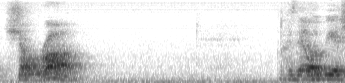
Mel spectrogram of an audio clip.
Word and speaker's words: Shar: On this Ra, you gotta drop out the A, so drop make it pronounced Shar, S-H-A-R.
